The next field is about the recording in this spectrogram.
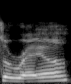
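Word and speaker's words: Saraya: First of all, it's pronounced Soraya.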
